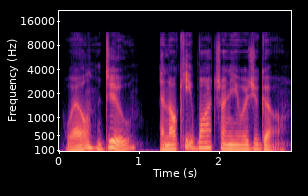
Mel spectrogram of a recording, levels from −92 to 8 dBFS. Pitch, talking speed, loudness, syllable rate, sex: 130 Hz, 230 wpm, -18 LUFS, 4.5 syllables/s, male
